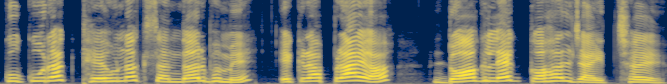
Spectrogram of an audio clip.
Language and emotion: Maithili, neutral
